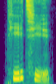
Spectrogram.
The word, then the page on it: 提起: tí qǐ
